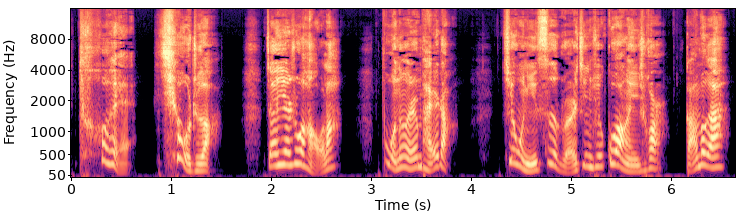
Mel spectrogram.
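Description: A man's voice: sits high, big pitch swings, moderate pace, no echo, clean studio sound, voice pushed up. A man voicing a cocky, teasing middle-aged man with a bantering, mock-boastful drawl.

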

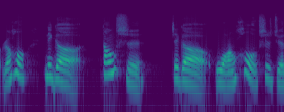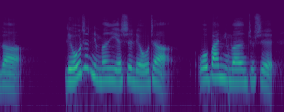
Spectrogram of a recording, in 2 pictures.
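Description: A woman's voice: medium pitch, darkish tone. A woman co-hosting a podcast, telling stories casually with colloquial asides and rhetorical questions. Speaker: podcast co-host. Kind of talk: casual conversational storytelling.

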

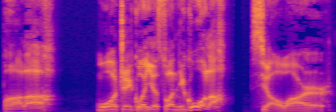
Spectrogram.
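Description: A man's voice: on the low side, expressive, background noise. A man playing a hearty, domineering lion demon king in a fantasy audio drama, boisterous and swaggering. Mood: grudging, lofty. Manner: boisterous, swaggering, drawn-out delivery. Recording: music behind.

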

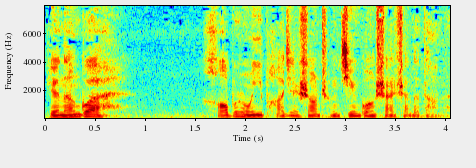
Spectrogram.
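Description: A man acting in a radio drama as a composed, considerate young gentleman from the upper city, speaking in a measured, concerned way. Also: low voice, animated, a little hiss or hum. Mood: bitter. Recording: prominent music behind the voice.

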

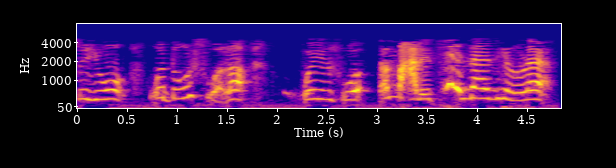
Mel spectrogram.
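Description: Brief: very high-voiced, tearful boy apprentice, voiced by a woman, phone-like audio. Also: a little slow. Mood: tearful, pleading. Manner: sobbing, pleading delivery. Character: small young male apprentice, tearful and pleading. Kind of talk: folk storytelling performance. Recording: lo-fi phone-like sound.

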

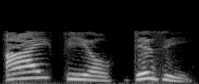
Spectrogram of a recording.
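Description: A woman reading English phrases slowly and deliberately for learners to repeat. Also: on the high side, expressive, husky. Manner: slow, deliberate, carefully enunciated. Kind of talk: slow repeat-after-me drill. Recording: dry, tinny phone-like sound.

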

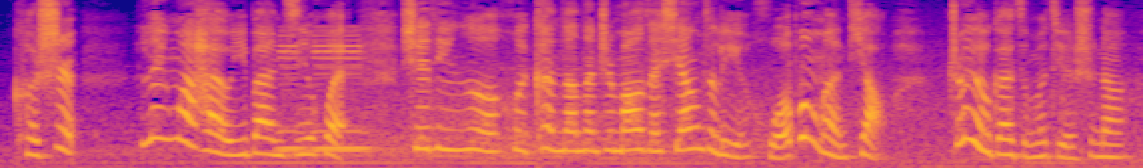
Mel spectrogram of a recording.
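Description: A woman's voice: very high voice, animated, brisk, background noise. An actress playing a young, curious, bookish schoolgirl in a Chinese radio drama. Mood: curious, earnest.

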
